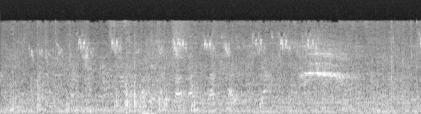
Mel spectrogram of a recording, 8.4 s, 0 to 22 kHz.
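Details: Holsteiner mare born in 2003, by Quite Capitol I out of a Contender dam, during a show jumping round: steady hoofbeats and arena chatter, with a short high whinny rising over the noise about six seconds in.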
